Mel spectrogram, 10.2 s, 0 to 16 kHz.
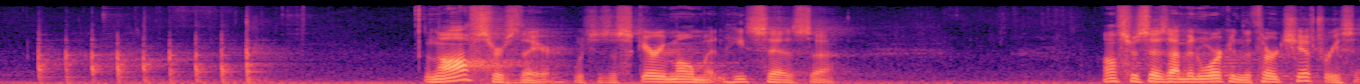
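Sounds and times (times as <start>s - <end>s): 
knocking on a door: 0.3s - 2.0s
speech: 3.2s - 6.4s, 8.3s - 10.2s.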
